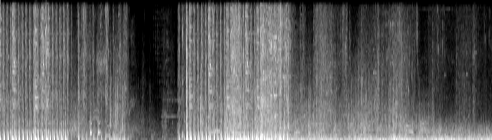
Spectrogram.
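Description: Rapid automatic gunfire in the Apex Legends battle royale game, with dense bursts and a brief lull before heavy firing resumes, loud and close with booming impacts.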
